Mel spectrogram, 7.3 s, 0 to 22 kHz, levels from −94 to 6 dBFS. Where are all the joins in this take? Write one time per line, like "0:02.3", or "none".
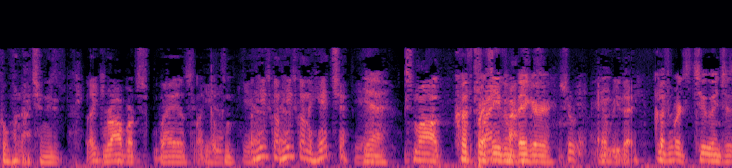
0:01.0
0:01.5
0:02.2
0:02.8
0:04.0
